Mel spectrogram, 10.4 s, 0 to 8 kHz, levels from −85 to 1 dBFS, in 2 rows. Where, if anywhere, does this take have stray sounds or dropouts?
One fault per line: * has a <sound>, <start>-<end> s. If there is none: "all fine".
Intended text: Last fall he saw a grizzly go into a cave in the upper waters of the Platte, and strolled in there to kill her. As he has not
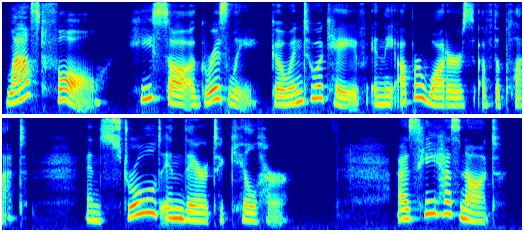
all fine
